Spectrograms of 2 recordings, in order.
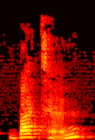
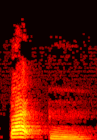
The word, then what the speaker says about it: button: a few more words don't say button say button button don't say curtain say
